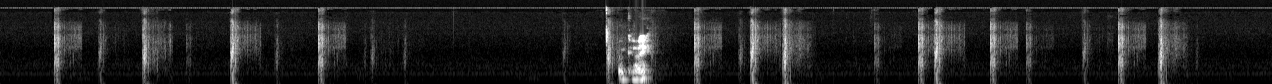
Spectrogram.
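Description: Footsteps tap quickly on a hard stone floor.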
